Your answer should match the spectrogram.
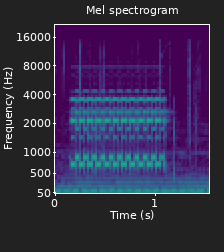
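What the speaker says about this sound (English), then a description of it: "Then my phone rang again." A telephone rings with a bright electronic trill, one sustained ring burst followed by a short pause and faint clicks, close and clear with no talking.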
